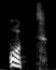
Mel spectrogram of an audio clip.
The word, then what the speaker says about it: haute: Haute. Silent H. Silent T if it's last ending.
